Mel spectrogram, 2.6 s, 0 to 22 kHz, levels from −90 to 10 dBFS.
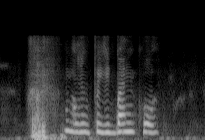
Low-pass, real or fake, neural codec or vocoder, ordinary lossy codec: none; fake; codec, 16 kHz, 1 kbps, FreqCodec, smaller model; none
